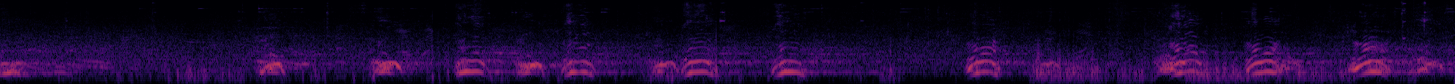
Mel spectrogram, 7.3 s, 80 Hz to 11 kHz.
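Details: Basset Hounds, 22 of them out on a walk round Hazlehead Park, Aberdeen, Scotland, on 2 February 2014, giving short tonal bays with ringing harmonics, irregular and overlapping, about one a second, over a low outdoor murmur.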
